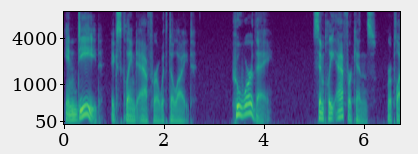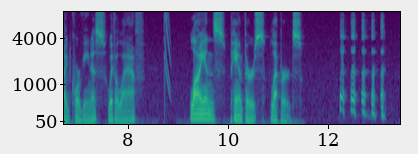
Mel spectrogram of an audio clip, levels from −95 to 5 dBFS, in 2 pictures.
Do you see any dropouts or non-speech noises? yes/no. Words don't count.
yes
